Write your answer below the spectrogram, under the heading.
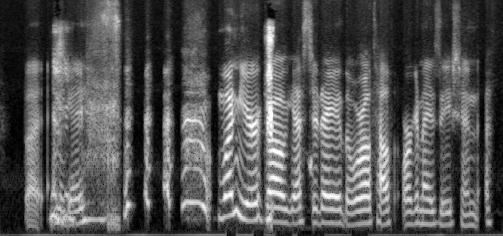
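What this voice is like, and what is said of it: Usual voice. Nothing is said of it.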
